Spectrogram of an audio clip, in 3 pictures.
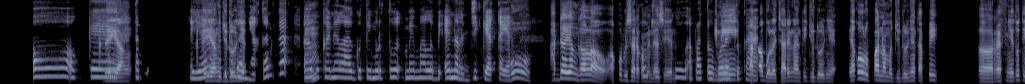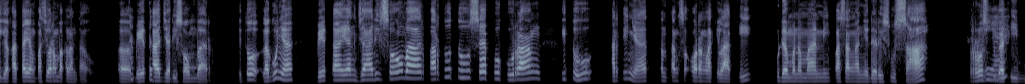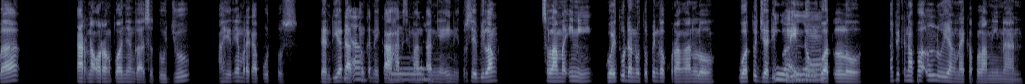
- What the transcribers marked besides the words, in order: singing: "beta yang jadi sombar, par tutup se pung kurang"
- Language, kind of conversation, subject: Indonesian, podcast, Pernahkah kamu tertarik pada musik dari budaya lain, dan bagaimana ceritanya?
